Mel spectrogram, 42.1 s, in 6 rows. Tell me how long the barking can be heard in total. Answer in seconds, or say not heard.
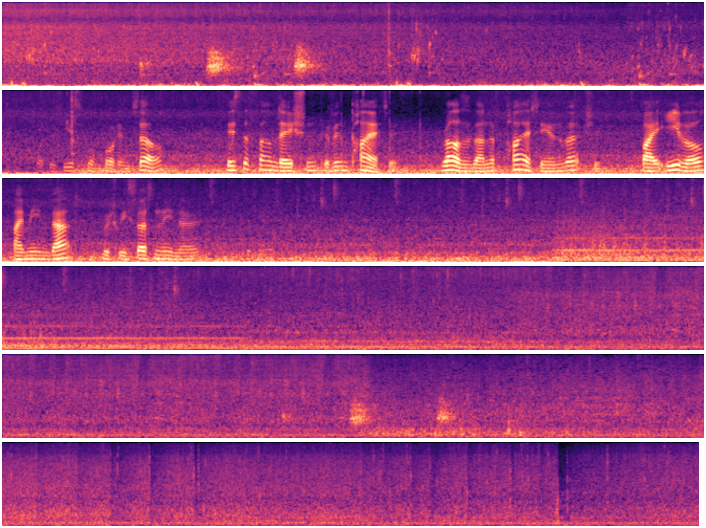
4 s.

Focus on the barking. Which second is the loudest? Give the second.
2 s.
